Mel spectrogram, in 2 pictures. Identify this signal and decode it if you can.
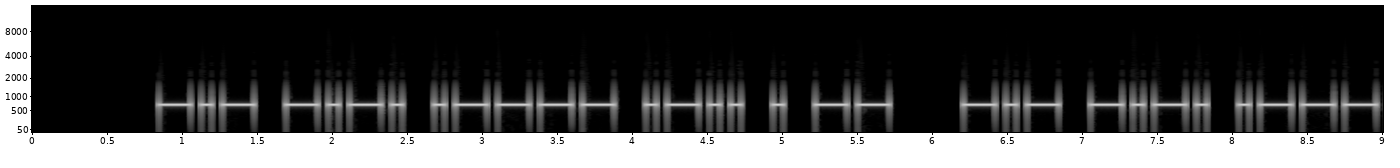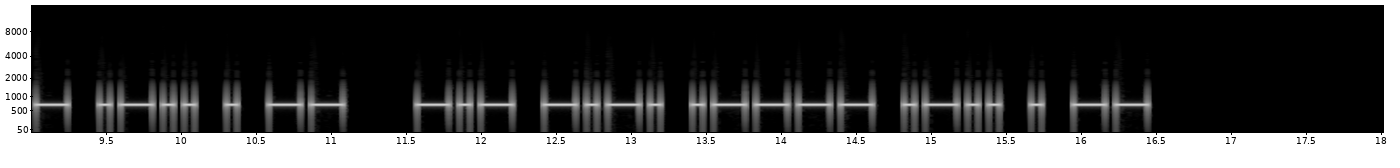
Morse code, heard as a keyed tone, about 17 wpm, 700 Hz. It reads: KC1LEM KC1LEM KC1LEM
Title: USA Call Signs Repeated 3x 17wpm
